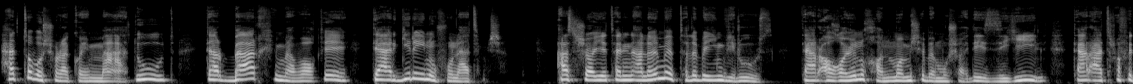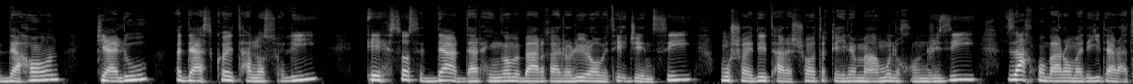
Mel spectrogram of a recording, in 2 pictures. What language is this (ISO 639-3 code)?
fas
